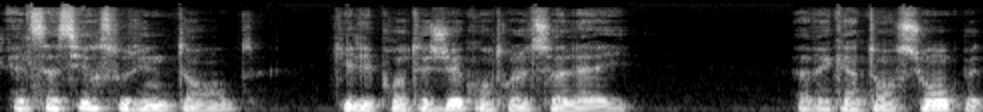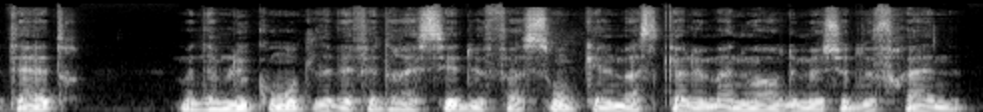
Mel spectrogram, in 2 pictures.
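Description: Dark, husky male audiobook narrator. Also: on the low side, steady tone, moderate pace. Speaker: audiobook reader.

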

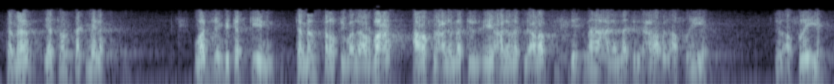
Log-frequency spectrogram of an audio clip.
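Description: A man with an Egyptian accent teaching a grammar class, constantly quizzing his students with rhetorical questions. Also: a little high. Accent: Egyptian Arabic. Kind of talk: classroom lesson. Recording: tinny phone-like sound with long hall reverb.

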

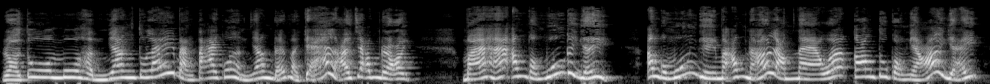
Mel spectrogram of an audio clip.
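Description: A woman voicing a furious father who shouts and berates indignantly. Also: high voice, animated, a little fast, voice pushed up. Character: furious father, a grown man, cursing.

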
